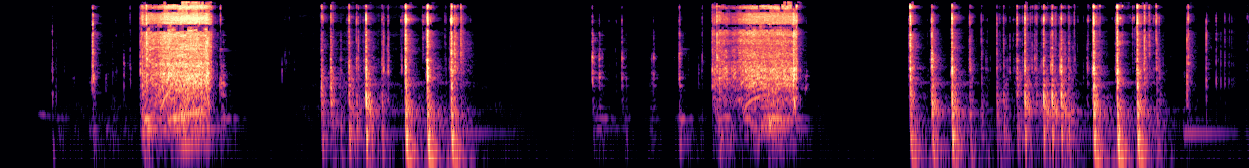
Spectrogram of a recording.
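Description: Screws are backed out of the panel on a Renogy inverter with a power drill in repeated short bursts of whirring, separated by clicks and clunks of handling, close and fairly loud.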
